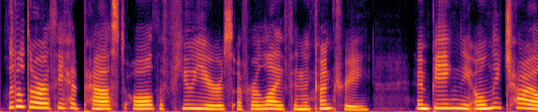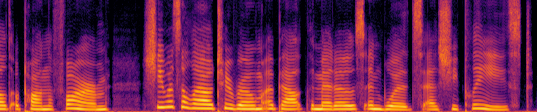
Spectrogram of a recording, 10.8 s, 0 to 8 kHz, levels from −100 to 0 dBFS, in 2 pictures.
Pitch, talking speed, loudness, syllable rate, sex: 265 Hz, 195 wpm, -15 LUFS, 4.9 syllables/s, female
